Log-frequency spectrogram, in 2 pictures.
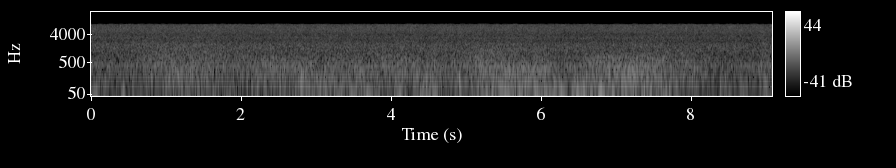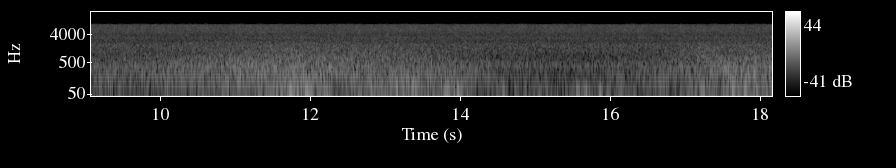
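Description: Thunderstorm ambience: a steady rush of rain with low rumbles of thunder that swell and ease over several seconds.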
